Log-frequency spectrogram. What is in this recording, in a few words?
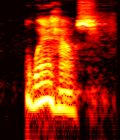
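"warehouse", English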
